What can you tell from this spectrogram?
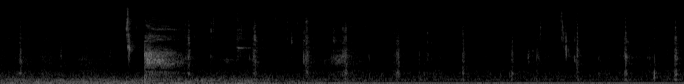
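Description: A person chewing mouthfuls of Thai papaya salad with fresh shrimp and raw vegetables close to the microphone, with many small mouth clicks and one brief louder sound about a second and a half in.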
